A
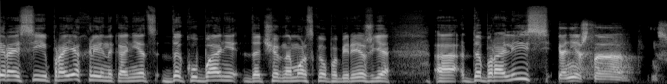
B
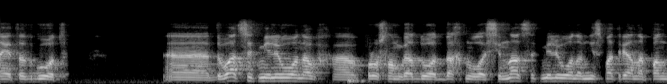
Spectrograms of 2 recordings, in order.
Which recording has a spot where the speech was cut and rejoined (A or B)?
A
